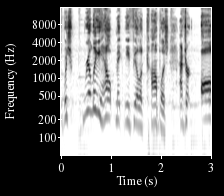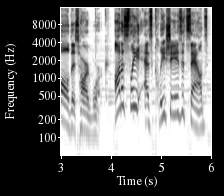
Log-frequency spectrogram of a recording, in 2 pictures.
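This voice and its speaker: Bright, high-pitched, expressive man narrating. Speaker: YouTuber and voice actor. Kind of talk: scripted video narration. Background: background music.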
